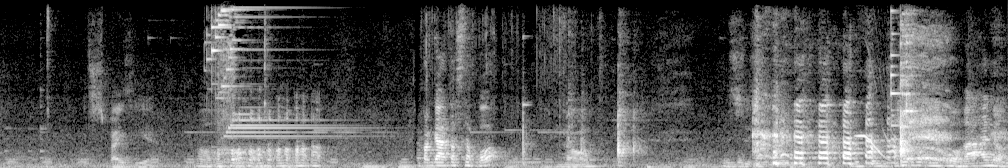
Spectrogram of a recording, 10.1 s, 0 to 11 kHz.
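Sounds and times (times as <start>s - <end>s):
dishes and cutlery clinking: 5.0s - 6.5s, 8.7s - 9.5s.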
